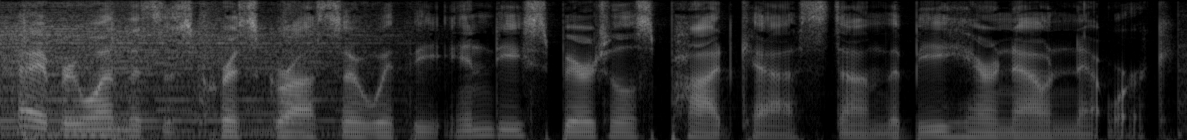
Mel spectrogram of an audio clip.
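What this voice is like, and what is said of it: Slightly deeper, congested radio voice. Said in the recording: “just getting over this little cold ... gives a little more radio voice”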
